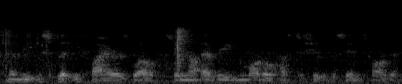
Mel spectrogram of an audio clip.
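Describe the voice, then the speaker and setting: Male gamer coaching casually through rules, fairly low voice, dull room recording. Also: fairly even intonation, racing. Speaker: tabletop wargame player coaching opponent. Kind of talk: casual game-table chat, explaining rules. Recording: muffled, echoey room with faint noise.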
